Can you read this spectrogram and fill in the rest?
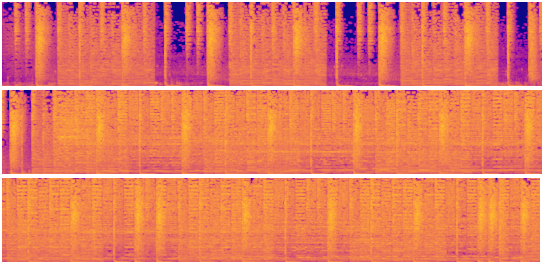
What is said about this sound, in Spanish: Oye, ¿vamos a escuchar música,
